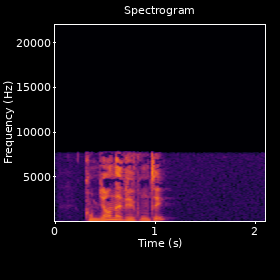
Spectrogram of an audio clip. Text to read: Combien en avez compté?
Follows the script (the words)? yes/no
yes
